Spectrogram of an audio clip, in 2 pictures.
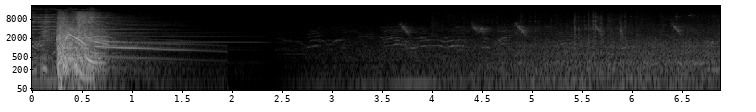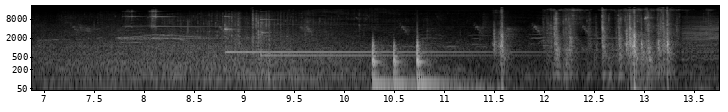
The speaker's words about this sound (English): Oh, wait a minute. What was that? I think I hear the school bell ringing. Gotta go now.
